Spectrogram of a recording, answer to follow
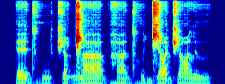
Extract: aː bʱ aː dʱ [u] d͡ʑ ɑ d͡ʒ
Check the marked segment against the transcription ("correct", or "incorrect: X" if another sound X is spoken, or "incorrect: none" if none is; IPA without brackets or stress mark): incorrect: o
